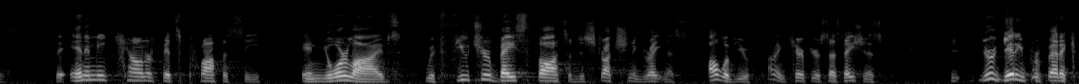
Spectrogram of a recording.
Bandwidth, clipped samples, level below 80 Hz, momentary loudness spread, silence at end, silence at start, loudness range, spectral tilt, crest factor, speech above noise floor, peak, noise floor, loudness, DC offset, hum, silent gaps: 13.5 kHz; under 0.1%; -70 dBFS; 21 LU; 0.05 s; 0.55 s; 8 LU; -5.5 dB/octave; 22 dB; 39 dB; -8 dBFS; -68 dBFS; -29 LUFS; under 0.1%; none; none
